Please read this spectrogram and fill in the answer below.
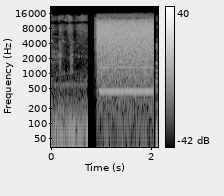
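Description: TV-static transition sound effect: about a second in, after a brief dropout to silence, a loud, even hiss of static begins, with a single steady beep tone held under it.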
